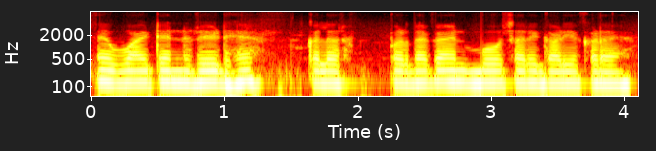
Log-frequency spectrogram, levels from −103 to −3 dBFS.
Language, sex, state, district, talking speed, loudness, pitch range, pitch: Hindi, male, Goa, North and South Goa, 190 wpm, -14 LUFS, 125-130 Hz, 125 Hz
